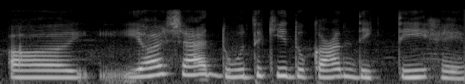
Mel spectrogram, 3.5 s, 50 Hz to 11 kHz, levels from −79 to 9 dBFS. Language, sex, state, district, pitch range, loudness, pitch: Hindi, female, Uttar Pradesh, Hamirpur, 235-295 Hz, -21 LUFS, 255 Hz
